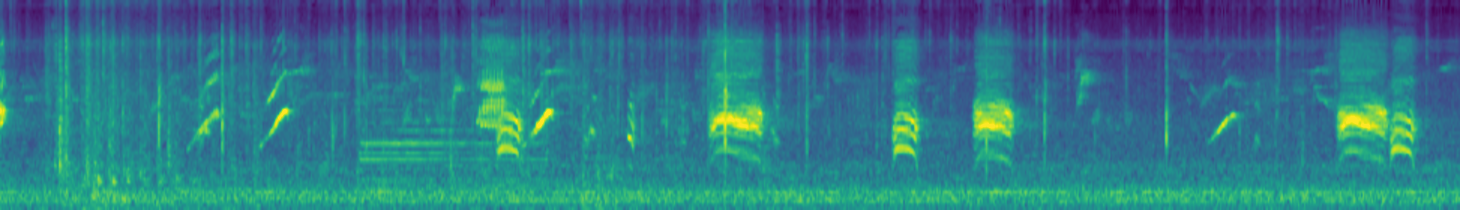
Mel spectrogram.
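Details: Crows tussle with wild birds over food, giving repeated harsh caws every couple of seconds. Other birds add upward-sweeping chirps and squeaks, with a low rumbling background throughout.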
